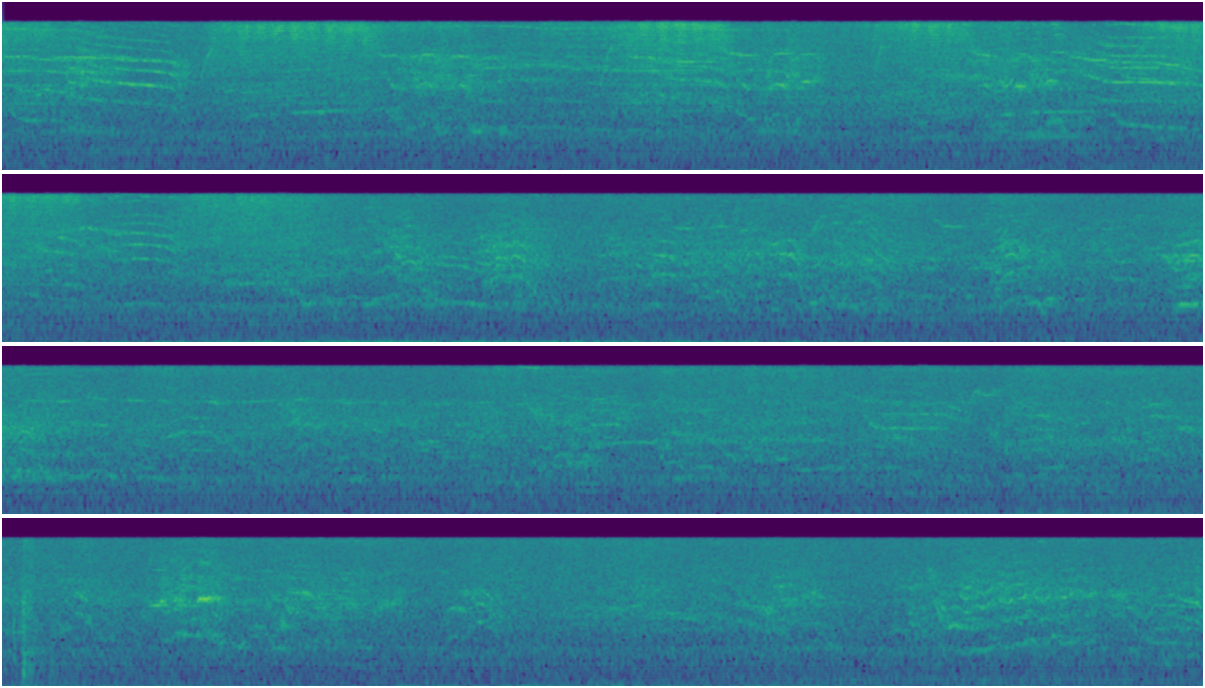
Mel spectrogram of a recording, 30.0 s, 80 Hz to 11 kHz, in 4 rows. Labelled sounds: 0.0	4.9	killer whale, Bigg's (transient), 0.80 to 7.9 kHz
5.9	7.5	killer whale, Bigg's (transient), 0.80 to 7.9 kHz
7.9	8.6	killer whale, Bigg's (transient), 2.1 to 8.0 kHz
9.2	10.5	killer whale, Bigg's (transient), 0.80 to 2.4 kHz
11.6	11.8	killer whale, Bigg's (transient), 1.5 to 1.7 kHz
13.3	15.1	killer whale, Bigg's (transient), 0.80 to 3.4 kHz
15.4	15.7	killer whale, Bigg's (transient), 2.5 to 2.8 kHz
16.0	16.3	killer whale, Bigg's (transient), 1.9 to 2.3 kHz
18.2	19.2	killer whale, Bigg's (transient), 0.90 to 7.6 kHz
20.4	21.0	killer whale, Bigg's (transient), 2.3 to 3.3 kHz
22.1	22.6	killer whale, Bigg's (transient), 2.2 to 3.9 kHz
23.4	24.1	killer whale, Bigg's (transient), 0.80 to 2.7 kHz
26.3	27.4	killer whale, Bigg's (transient), 1.8 to 2.3 kHz
28.7	29.9	killer whale, Bigg's (transient), 0.80 to 3.0 kHz

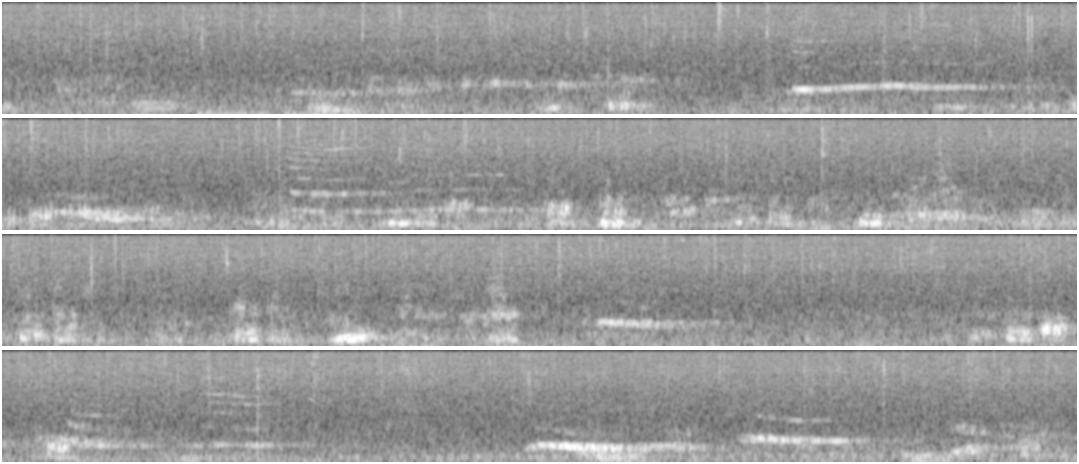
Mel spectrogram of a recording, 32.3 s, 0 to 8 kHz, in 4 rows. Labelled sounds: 5.9	6.9	humpback whale, 0.78 to 2.8 kHz
10.2	10.7	humpback whale, 0.91 to 3.5 kHz
19.2	20.0	humpback whale, 0.78 to 1.0 kHz
25.7	26.1	humpback whale, 1.4 to 2.4 kHz
29.8	30.2	humpback whale, 1.1 to 1.3 kHz

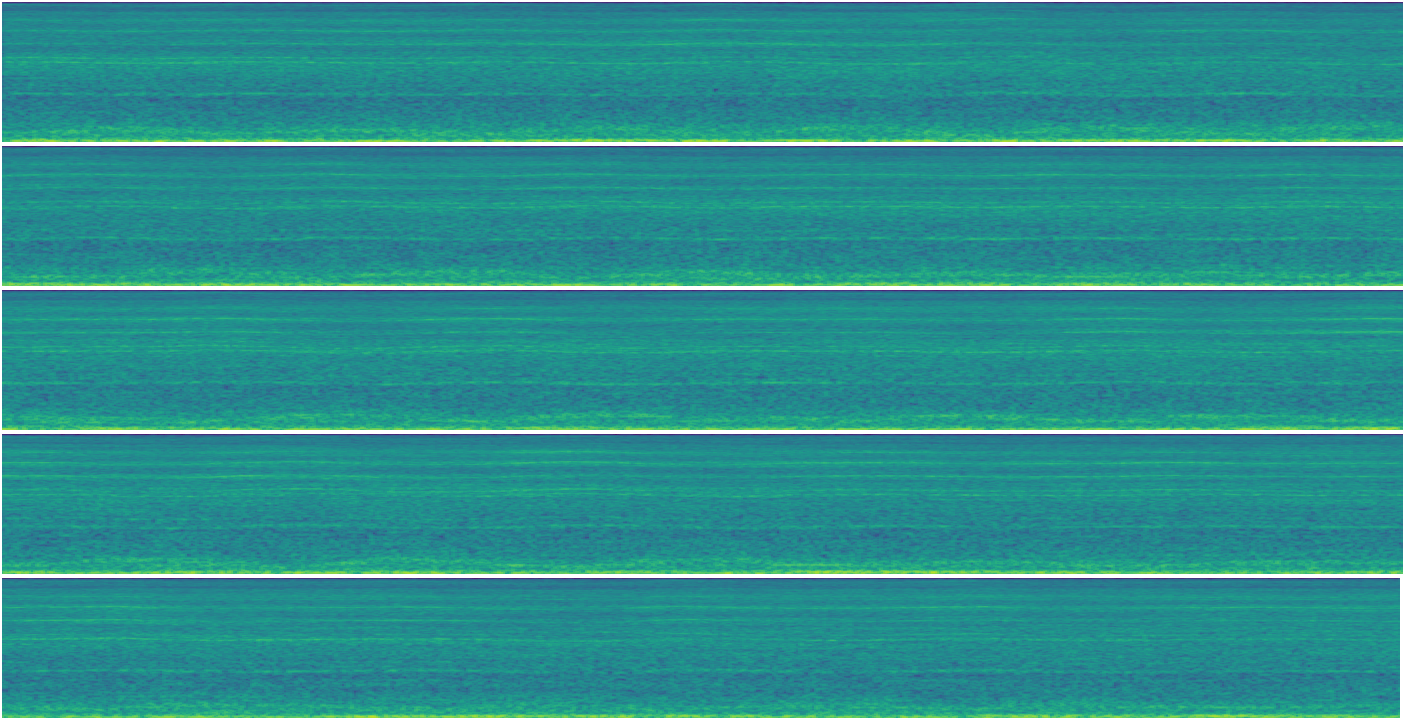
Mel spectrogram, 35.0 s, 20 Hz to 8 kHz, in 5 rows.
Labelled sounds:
2.8	3.8	vessel noise, 2.4 to 5.6 kHz
20.4	21.3	vessel noise, 2.3 to 4.5 kHz

